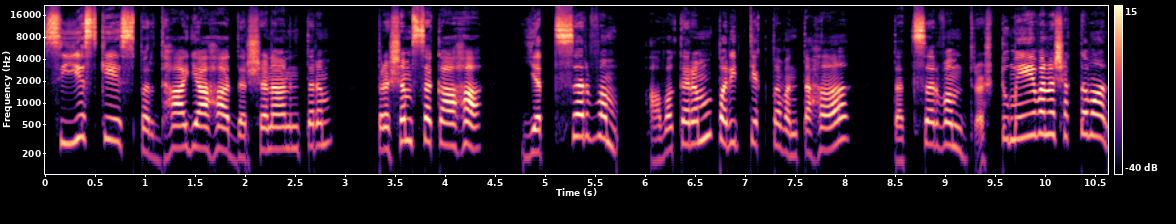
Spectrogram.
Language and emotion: Sanskrit, disgusted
